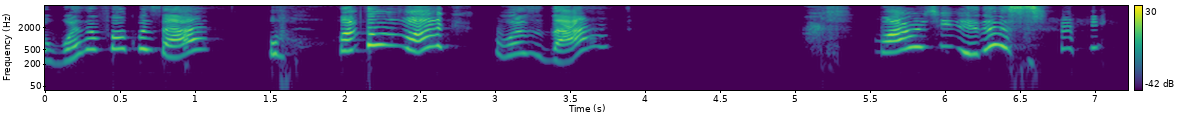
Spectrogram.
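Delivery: very high, squeaky crying voice, half laughing; hammed-up sobbing squeal; mock tearful outburst. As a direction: wail it in disbelief, imitating yourself in tears. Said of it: "I'm crying".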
